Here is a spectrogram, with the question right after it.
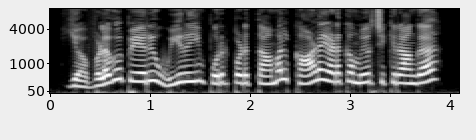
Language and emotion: Tamil, surprised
